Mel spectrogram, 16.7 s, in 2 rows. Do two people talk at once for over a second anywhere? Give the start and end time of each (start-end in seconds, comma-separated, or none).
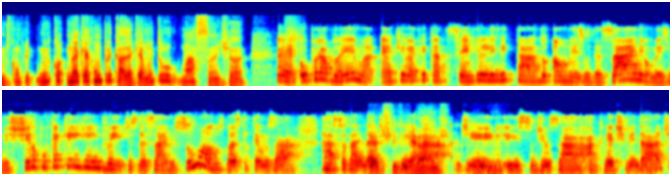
12.9-14.6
